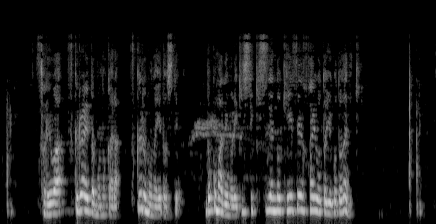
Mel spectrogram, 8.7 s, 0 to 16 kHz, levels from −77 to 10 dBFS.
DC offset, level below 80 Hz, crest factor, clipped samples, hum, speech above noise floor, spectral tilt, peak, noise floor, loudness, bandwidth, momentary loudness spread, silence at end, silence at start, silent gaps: under 0.1%; -64 dBFS; 14 dB; under 0.1%; none; 61 dB; -6.5 dB/octave; -2 dBFS; -76 dBFS; -16 LUFS; 9.2 kHz; 17 LU; 0.3 s; 0.15 s; none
